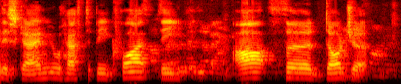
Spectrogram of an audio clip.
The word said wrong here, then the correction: Artful Dodger: Artful Dodger.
